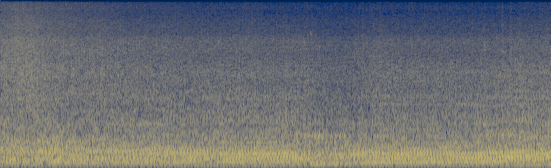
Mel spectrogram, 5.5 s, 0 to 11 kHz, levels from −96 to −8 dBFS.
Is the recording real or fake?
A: real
